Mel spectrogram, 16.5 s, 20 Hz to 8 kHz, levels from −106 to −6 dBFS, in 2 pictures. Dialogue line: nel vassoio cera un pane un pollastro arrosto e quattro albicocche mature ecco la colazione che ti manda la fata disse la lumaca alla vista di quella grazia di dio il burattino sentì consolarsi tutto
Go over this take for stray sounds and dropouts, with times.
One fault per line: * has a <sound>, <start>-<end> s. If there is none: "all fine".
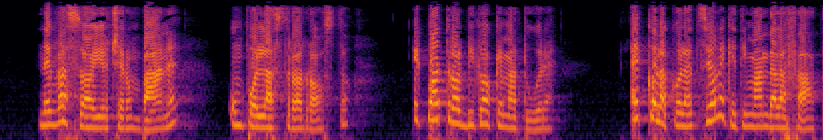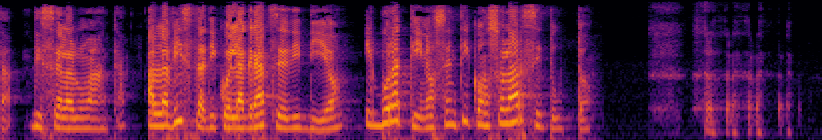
* has a laugh, 14.7-16.3 s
